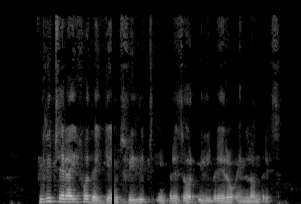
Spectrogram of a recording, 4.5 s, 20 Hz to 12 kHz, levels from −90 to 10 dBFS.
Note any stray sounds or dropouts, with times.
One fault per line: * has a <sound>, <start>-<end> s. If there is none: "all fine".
* has a dropout, 1.7-1.7 s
